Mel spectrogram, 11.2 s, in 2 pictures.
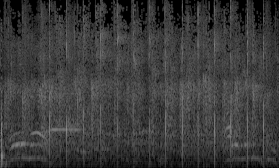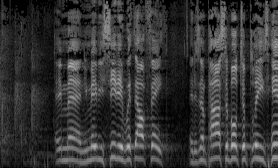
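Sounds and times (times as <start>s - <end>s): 
audience applause: 0.0s - 6.4s
speech: 6.7s - 11.1s.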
